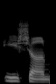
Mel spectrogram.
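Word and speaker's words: Ihsahn: yeah i h s a h n it's pronounced Ean because it's Norwegian okay Johnny Cash put a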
